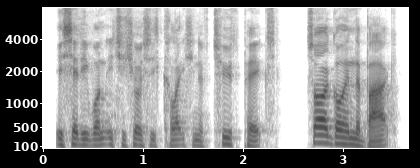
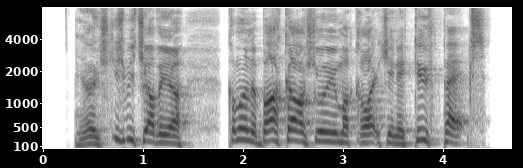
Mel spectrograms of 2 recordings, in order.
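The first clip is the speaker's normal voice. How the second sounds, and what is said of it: Working-class Scottish accent. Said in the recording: “this is a working class Scottish accent, my Scottish friends will understand it.”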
